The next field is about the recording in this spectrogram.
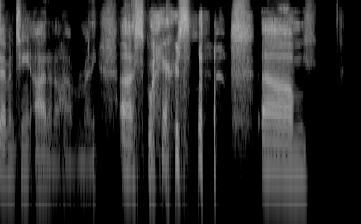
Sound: laughing

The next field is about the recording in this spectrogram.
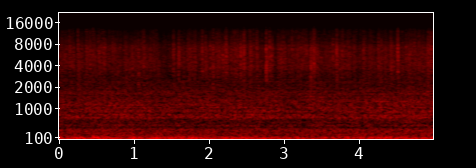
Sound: raindrops

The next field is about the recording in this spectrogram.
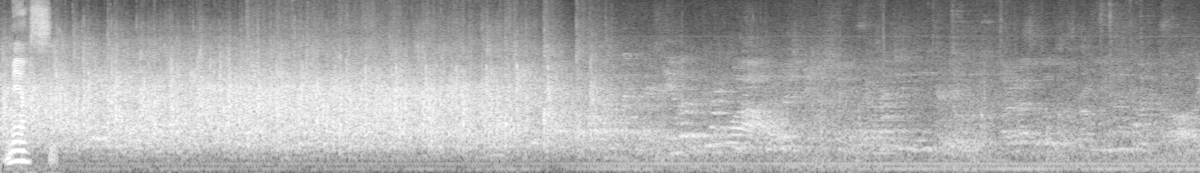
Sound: applause

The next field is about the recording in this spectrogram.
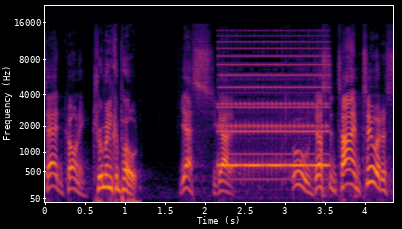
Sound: alarm rings

